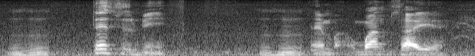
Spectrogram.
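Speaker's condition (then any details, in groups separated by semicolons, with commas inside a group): Multiple sclerosis; diagnosed at age 17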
